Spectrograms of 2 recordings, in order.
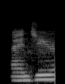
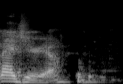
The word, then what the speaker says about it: Niger: Nigeria.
